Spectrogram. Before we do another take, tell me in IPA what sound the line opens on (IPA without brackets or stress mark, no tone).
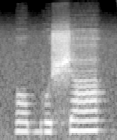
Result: ɔ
